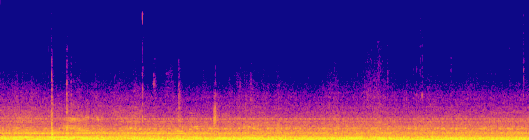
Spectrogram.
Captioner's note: police radio chattering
